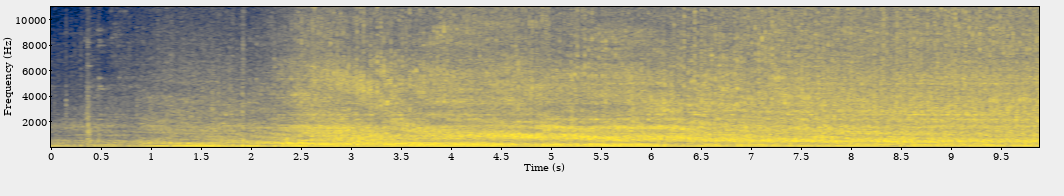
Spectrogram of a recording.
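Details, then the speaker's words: Craftsman snowblower, 10–15 years old, single-cylinder engine with poorly maintained oil, gas and spark plugs, warming up: revs climb over a few seconds, then a busy, slightly uneven drone; engine surging, cause unconfirmed. "ok so you can really hear it revving now as I heat it up come listen"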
